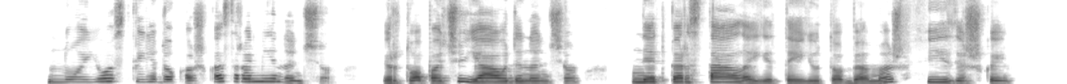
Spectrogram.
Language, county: Lithuanian, Panevėžys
